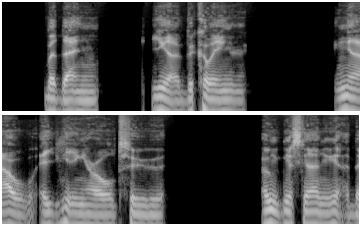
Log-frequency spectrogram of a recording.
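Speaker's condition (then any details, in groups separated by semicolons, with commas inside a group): Spinal muscular atrophy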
